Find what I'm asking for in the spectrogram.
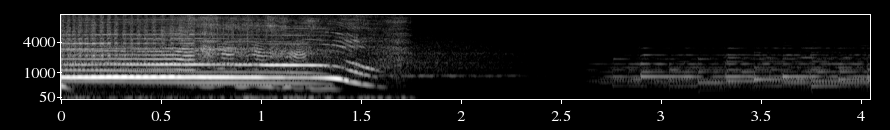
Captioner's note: cheering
